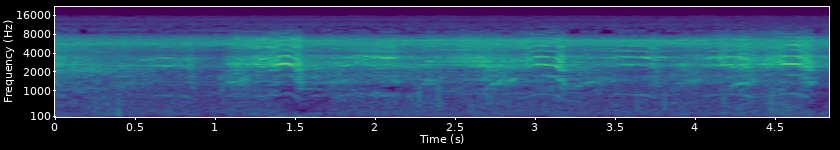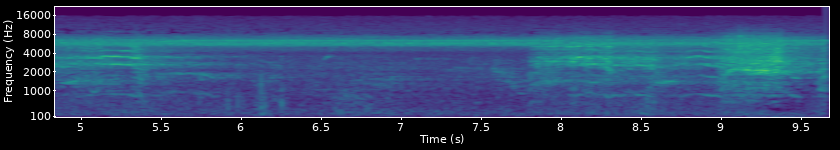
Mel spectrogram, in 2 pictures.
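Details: Wild colony of sulphur-crested cockatoos giving harsh, rasping shrieks that overlap in irregular bursts from many birds, over a steady high-pitched insect drone.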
